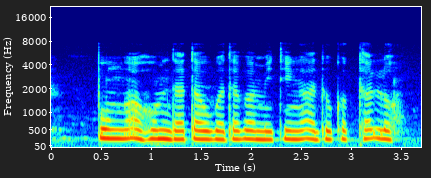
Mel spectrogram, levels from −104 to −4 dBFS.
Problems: none marked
